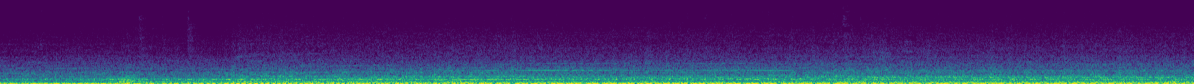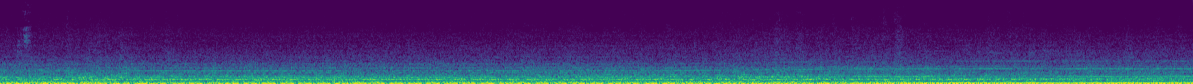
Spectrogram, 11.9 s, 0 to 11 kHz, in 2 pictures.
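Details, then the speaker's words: Old Caterpillar 955L track loader, long unused, after topping up transmission and another reservoir, possibly the final drive: deep, steady diesel drone holding even as the machine moves off, no knocks or grinding; runs healthy. "now once I uh fill it up with a proper hydraulic oil things running really good"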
